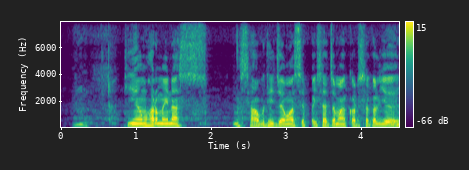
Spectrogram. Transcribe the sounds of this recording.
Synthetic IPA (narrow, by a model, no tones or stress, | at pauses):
kiəmɦəɾməɦina | sabd̪ʱid͡ʒəmasepəɪsad͡ʒəmakəɾsəkəlje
